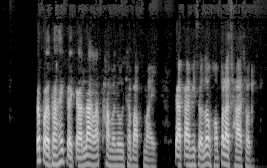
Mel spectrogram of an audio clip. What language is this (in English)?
Thai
